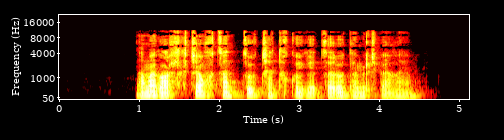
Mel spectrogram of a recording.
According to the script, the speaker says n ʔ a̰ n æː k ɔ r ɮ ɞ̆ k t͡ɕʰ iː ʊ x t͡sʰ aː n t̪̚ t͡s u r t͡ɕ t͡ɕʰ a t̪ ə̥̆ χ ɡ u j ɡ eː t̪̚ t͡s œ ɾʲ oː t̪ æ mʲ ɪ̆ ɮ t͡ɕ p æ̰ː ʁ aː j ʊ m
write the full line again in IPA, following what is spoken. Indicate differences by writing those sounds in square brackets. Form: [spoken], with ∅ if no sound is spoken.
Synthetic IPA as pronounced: n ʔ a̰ [m] æː k ɔ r ɮ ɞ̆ k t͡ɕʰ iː ʊ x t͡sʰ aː n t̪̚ t͡s u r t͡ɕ t͡ɕʰ a t̪ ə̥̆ χ ɡ u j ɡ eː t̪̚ t͡s œ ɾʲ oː [t̪ʰ] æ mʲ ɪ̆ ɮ t͡ɕ p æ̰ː ʁ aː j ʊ m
